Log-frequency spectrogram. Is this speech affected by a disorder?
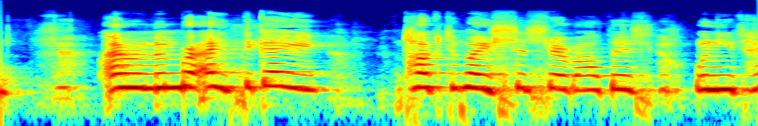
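Yes: cerebral palsy; core and balance affected, manual wheelchair, slow handwriting.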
